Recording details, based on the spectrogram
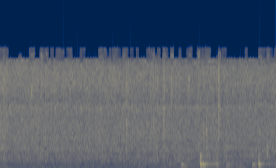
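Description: Onion sizzles in a small pan with a close, steady frying hiss, broken by a few faint clicks and light utensil touches near the end.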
